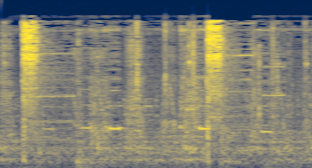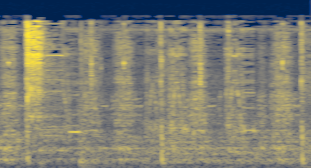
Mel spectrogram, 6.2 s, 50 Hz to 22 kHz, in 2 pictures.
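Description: Automatic multi-core cable stripping and cutting machine running, a steady mechanical whirr. Three loud, short hissing bursts come about a second or more apart as it strips the outer jacket and the inner cores of a 5-core cable.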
